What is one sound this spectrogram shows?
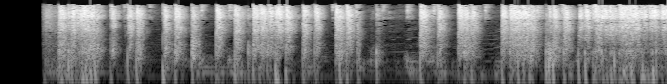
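Firecrackers burst and crackle loudly in rapid bangs, close by and outdoors.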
